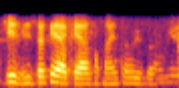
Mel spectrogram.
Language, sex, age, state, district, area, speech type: Manipuri, female, 30-45, Manipur, Kangpokpi, urban, conversation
